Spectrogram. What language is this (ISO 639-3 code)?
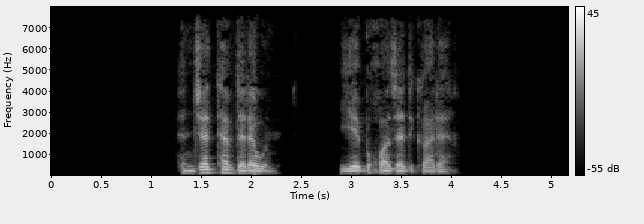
kur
